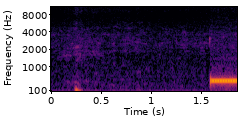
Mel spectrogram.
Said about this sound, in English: Can you guys hear the phone call?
